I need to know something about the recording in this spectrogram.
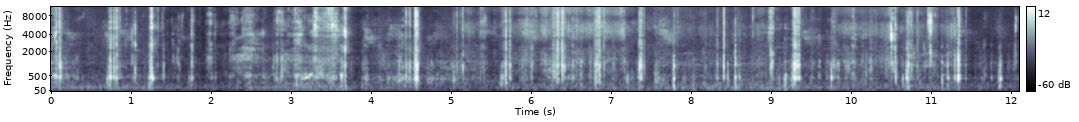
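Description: A person chewing a mouthful of food with lips closed, with many short wet clicks and smacks from the mouth. It is picked up close by a clip-on microphone.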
